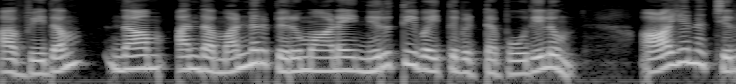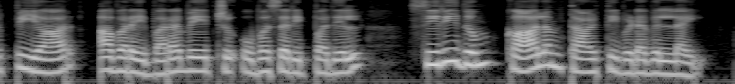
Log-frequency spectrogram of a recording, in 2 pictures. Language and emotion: Tamil, neutral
